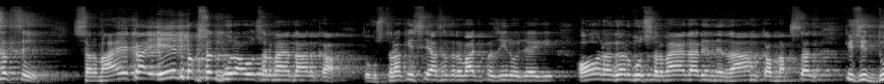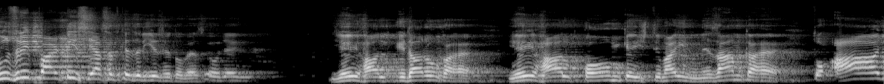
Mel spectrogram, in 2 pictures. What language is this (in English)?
Urdu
